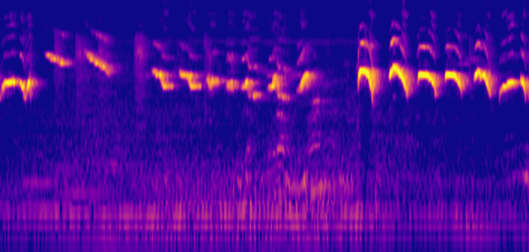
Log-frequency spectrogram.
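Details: Lure song of an oriental magpie-robin for training other birds: varied slurred whistles at first, then a quick, steady string of bright repeated downward notes.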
